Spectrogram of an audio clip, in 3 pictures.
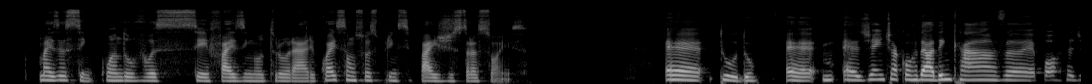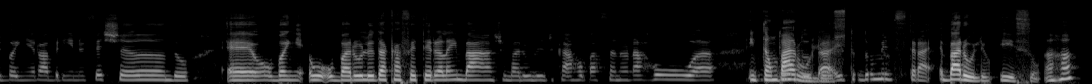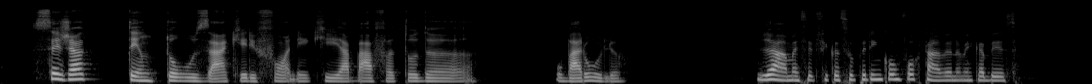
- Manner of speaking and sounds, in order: tapping
- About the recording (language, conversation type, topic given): Portuguese, advice, Como posso entrar em foco profundo rapidamente antes do trabalho?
